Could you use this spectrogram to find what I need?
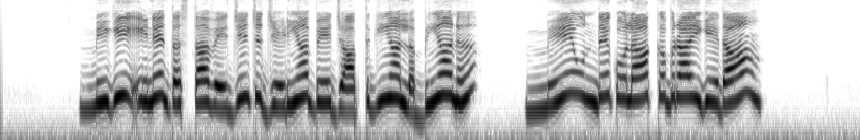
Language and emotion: Dogri, disgusted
